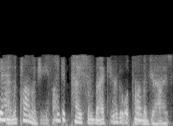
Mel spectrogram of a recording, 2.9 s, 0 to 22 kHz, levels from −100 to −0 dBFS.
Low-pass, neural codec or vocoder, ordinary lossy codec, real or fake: 3.6 kHz; codec, 16 kHz, 0.5 kbps, FreqCodec, smaller model; MP3, 24 kbps; fake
